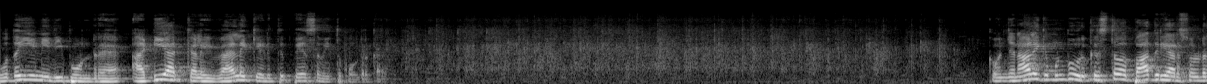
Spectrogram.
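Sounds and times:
audience applauding: 0:03.4 - 0:09.9.

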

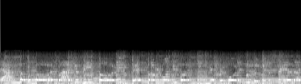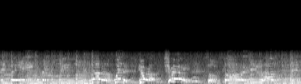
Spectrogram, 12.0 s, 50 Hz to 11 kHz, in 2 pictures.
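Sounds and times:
acoustic guitar strumming: 0:00.0 - 0:12.0
man singing: 0:00.0 - 0:12.0.

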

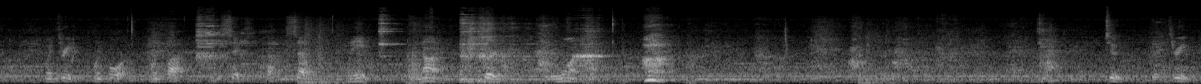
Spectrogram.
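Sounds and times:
man groaning: 0:06.4 - 0:06.8
man breathing hard: 0:06.4 - 0:10.8.

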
